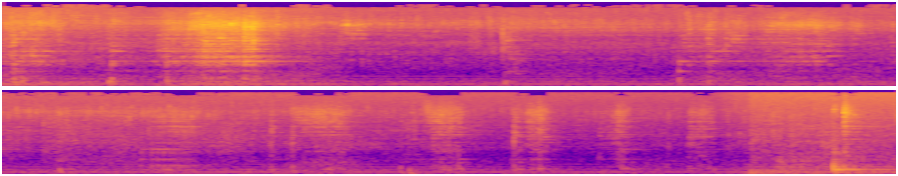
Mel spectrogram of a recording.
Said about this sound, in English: I don't know if you guys can hear if the microphone is picking this up, but as it hits the yogurt, it's all sizzling, which is kind of lovely itself.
